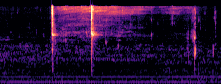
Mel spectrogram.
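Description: Shallow river water lapping and sloshing around hands and a sturgeon held at the surface, with three sharp little splashes or clicks: about half a second in, about a second in, and near the end.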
